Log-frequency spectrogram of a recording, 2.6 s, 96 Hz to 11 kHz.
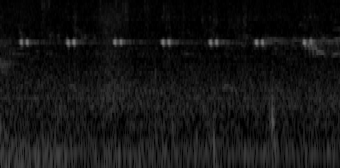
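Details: A Neddicky (Cisticola fulvicapilla) on a sunrise game drive, 2 December 2016, after overnight rain, gives a dry, high, steady ticking call. One or two quick ticks come roughly every third of a second over a low background rumble.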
